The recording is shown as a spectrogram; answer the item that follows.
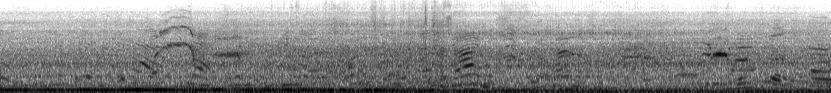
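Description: Diesel engine of a John Deere tractor running steadily as it drives slowly past close by, a low hum that is strongest in the first three seconds, with people's voices chattering around it.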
